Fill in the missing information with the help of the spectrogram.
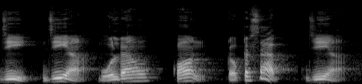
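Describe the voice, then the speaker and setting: A man's voice: medium pitch, very animated, a little slow, creaky, darkish tone. A male teacher voicing a flustered father who animatedly retells his son's complaint, reading a play aloud. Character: flustered Indian father describing his son's odd stomach ache.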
